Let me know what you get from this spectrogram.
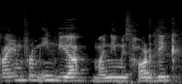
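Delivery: lightly imitating the boss's Indian accent; mock Indian accent. Comic imitating the Indian boss introducing himself, light Indian accent. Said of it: "he did have a strong accent".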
